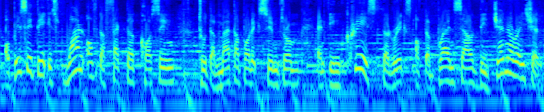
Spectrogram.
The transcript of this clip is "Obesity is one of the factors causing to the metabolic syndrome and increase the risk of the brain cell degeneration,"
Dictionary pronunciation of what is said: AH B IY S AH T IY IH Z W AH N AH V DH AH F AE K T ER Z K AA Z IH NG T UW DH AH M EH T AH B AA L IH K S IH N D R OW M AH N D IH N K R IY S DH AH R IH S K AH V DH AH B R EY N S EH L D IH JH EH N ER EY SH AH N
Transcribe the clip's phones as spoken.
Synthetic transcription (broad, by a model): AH B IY S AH T IY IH S W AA N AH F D AH F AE K T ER K AA S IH NG T UW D AH M EH T AH B AA L IH K S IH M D R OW M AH N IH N K R IY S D AH R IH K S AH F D AH B R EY N S EH L D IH JH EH N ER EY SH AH N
